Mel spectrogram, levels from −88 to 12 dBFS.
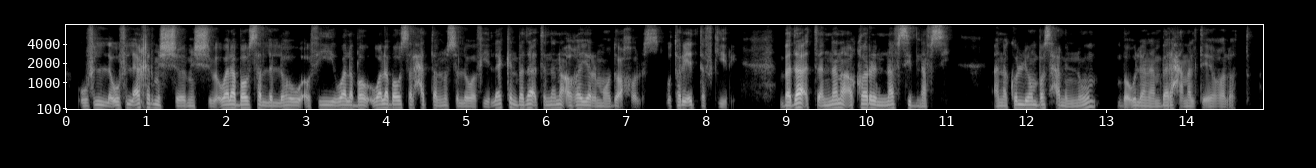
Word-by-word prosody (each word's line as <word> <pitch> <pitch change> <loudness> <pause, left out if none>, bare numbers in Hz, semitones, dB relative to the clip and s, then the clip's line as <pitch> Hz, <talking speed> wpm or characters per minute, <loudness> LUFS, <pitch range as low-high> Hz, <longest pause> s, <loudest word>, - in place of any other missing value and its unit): وفي 105 +3 -5
ال 120 -3 -2
وفي 115 - -1
الآخر 130 +2 +1
مش 120 -4 +4
مش 100 0 +1
ولا 125 +1 +5
باوصل 125 -3 +3
للي 105 0 -2
هو 115 0 -2
فيه 115 -1 -6
ولا 120 0 +2
ولا 125 +3 +3
باوصل 130 0 +1
حتّى - - -2
لنص 105 +1 -3
اللي 95 0 -4
هو 95 -1 -1
فيه 90 - -10
لكن 130 -2 -2
بدأت 130 +3 +1
إن 120 +1 -5
أنا 130 +2 -1
أغيّر 115 -3 +1
الموضوع 95 -1 -3
خالص، - - -9
وطريقة - - -1
تفكيري، - - -11 0.5
بدأت - - +7
إن 110 +5 0
أنا 135 0 +2
أقارن 130 -5 +2
نَفْسي 125 +2 +1
بنَفْسي، 95 -1 -3 0.5
أنا 105 - -3
كل 125 +2 -1
يوم 125 -1 +1
باصحى 120 -1 -1
من 105 - -6
النوم، 105 - -4 0.3
باقول 110 -1 -2
أنا 100 -2 -2
إمبارح 110 +3 -1
عملت 95 0 -7
إيه 95 - -4
غلط، 90 -1 -9
115 Hz, 185 wpm, -25 LUFS, 100-125 Hz, 0.5 s, بدأت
